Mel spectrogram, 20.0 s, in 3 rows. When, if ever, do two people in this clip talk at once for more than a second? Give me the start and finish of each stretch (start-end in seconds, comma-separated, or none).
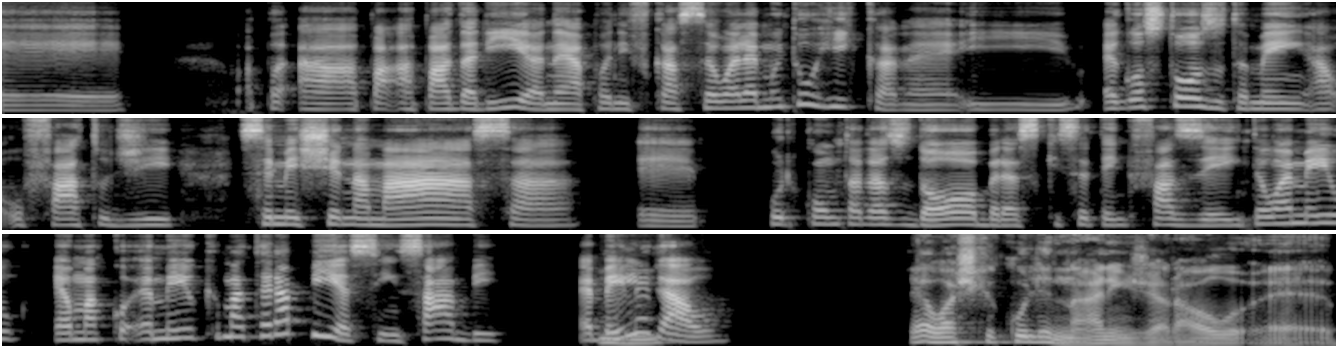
none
